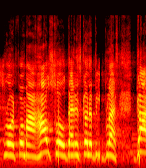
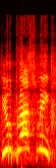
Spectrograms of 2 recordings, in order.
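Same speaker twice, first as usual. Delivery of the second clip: Hannah crying out to Jesus; 5 semitones higher than usual. Acted. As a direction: shout her thanks to Jesus with a broken voice. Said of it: "she's saying".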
